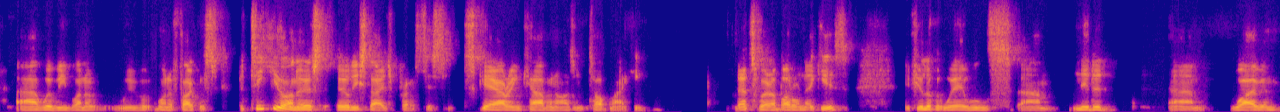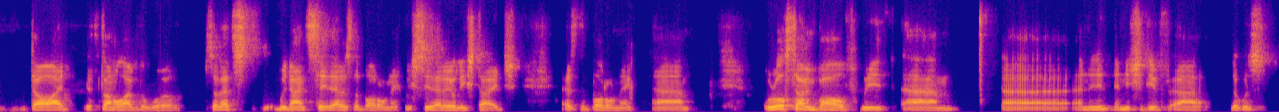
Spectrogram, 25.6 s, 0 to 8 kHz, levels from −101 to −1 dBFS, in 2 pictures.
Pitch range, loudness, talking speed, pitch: 85-95 Hz, -25 LUFS, 165 wpm, 90 Hz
